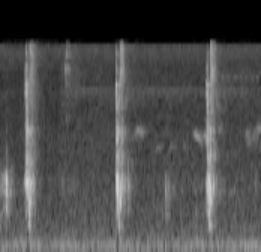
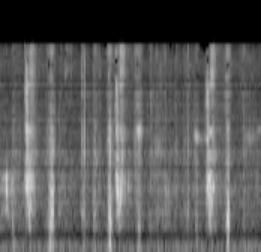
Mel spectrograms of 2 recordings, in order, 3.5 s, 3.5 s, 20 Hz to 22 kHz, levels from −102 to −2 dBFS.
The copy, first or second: second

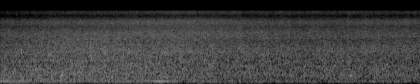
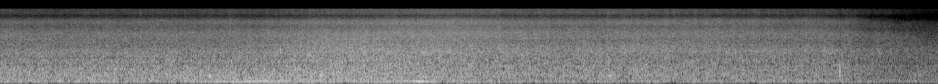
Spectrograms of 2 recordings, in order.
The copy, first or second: second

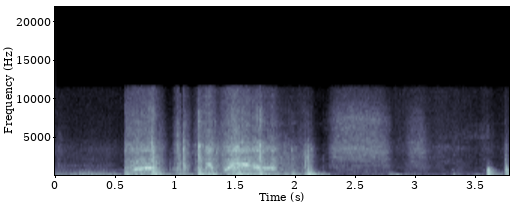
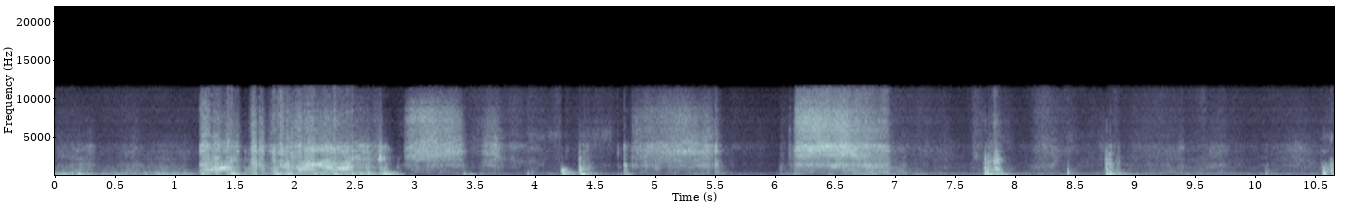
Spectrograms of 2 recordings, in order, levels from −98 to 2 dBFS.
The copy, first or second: second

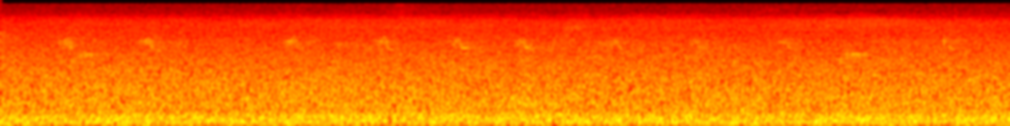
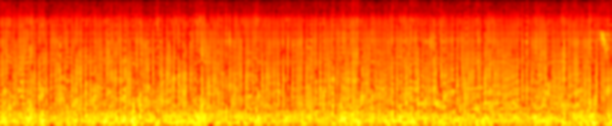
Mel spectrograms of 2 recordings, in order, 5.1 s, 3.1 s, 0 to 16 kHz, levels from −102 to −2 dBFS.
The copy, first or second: second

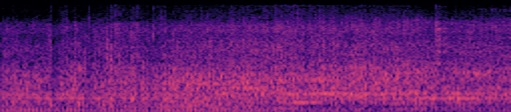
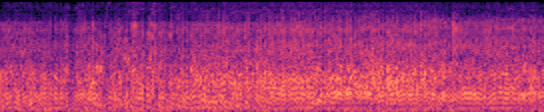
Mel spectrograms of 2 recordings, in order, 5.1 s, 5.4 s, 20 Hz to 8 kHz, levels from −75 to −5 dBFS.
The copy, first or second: second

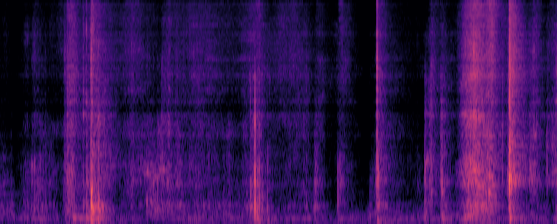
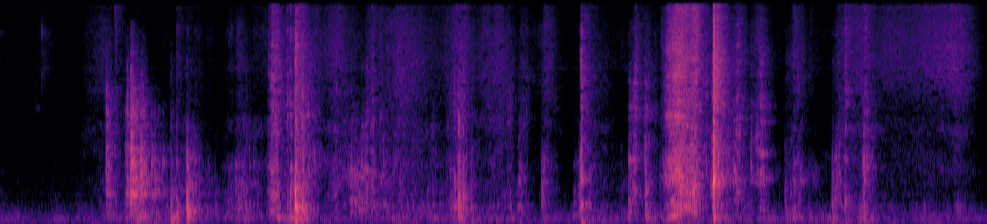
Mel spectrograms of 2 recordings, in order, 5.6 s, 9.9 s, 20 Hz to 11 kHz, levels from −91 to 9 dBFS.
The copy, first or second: first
